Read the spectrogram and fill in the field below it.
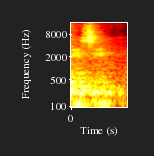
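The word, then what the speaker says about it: esy: they actually pronounce it it's pronounced easy okay um but like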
